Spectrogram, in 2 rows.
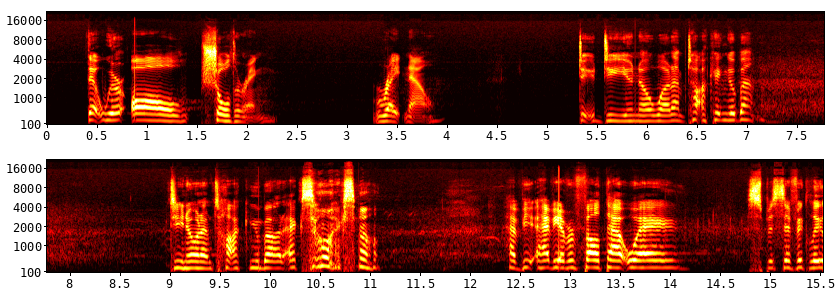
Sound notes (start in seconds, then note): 7.0 laughter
